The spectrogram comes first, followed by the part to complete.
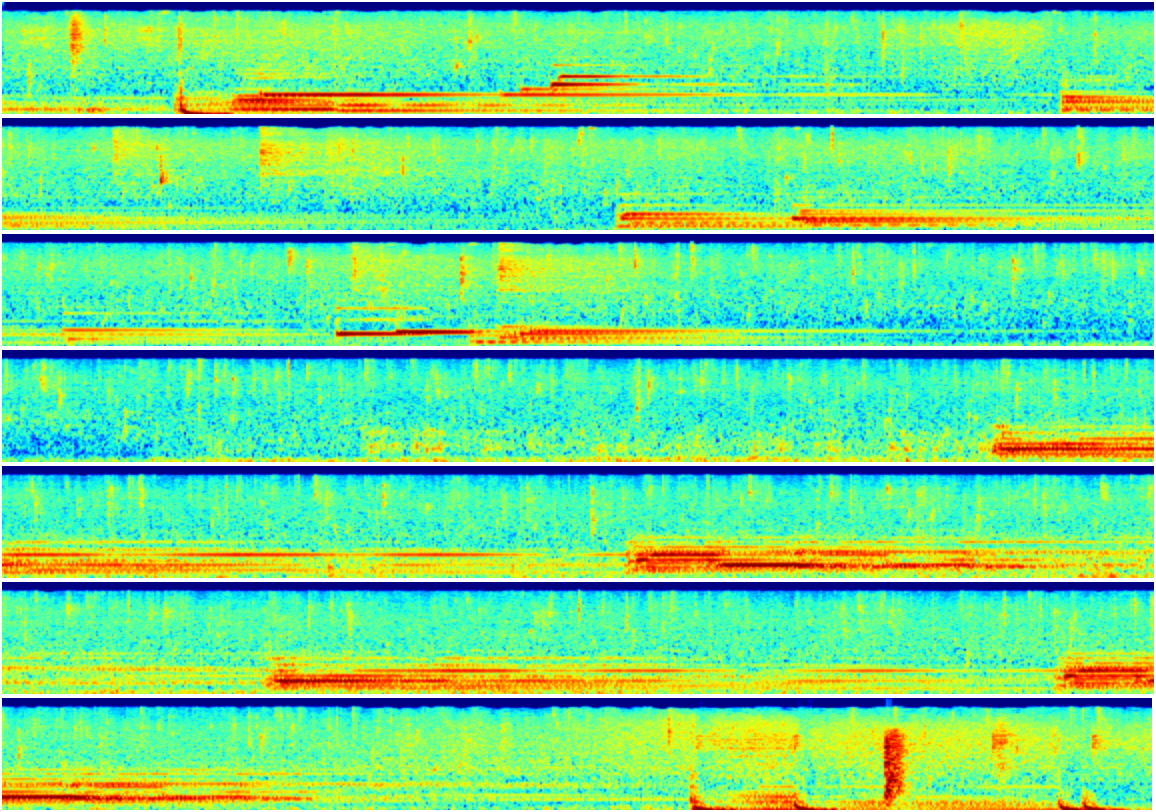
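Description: Recorded rain falling steadily, with a low rumble of thunder about halfway through, under slow chill-beat music whose soft chords change every few seconds.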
